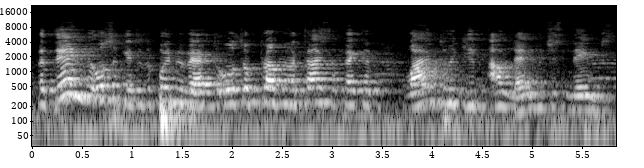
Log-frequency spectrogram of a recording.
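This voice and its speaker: A man with a high voice speaks on a discussion panel, driving his points with emphatic passion and frequent restarts. He is picked up from a distance, so his voice rings through an echoey room. A faint murmur of ambience sits underneath. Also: brisk. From South Africa. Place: hall at a panel event. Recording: echoey room, mic far off.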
